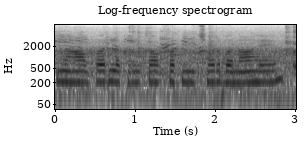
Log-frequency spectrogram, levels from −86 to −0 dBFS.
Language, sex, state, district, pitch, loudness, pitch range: Hindi, female, Maharashtra, Mumbai Suburban, 205 Hz, -17 LUFS, 205-210 Hz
